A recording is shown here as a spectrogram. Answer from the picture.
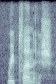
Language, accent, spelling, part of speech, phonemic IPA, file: English, US, replenish, verb, /ɹɪˈplɛn.ɪʃ/, En-us-replenish.ogg
- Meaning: 1. To refill; to renew; to supply again or to add a fresh quantity to 2. To fill up; to complete; to supply fully 3. To finish; to complete; to perfect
